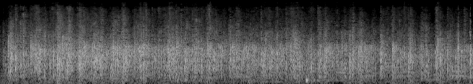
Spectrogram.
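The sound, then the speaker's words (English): An audience applauds to welcome a speaker to a talk on Horizon EDA CAD software. The clapping is dense, steady and loud for the whole stretch, with no voices over it. “So please give a warm welcome to Lucas.”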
